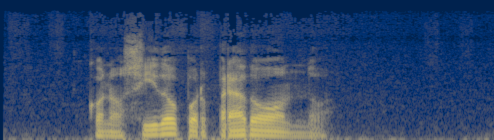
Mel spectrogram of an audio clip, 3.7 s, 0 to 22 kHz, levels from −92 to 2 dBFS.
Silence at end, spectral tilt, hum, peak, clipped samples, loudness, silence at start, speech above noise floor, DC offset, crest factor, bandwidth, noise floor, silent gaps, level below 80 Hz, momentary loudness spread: 1.25 s; -6 dB/octave; none; -4 dBFS; under 0.1%; -19 LUFS; 0.65 s; 36 dB; under 0.1%; 18 dB; 15.5 kHz; -55 dBFS; none; -42 dBFS; 18 LU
